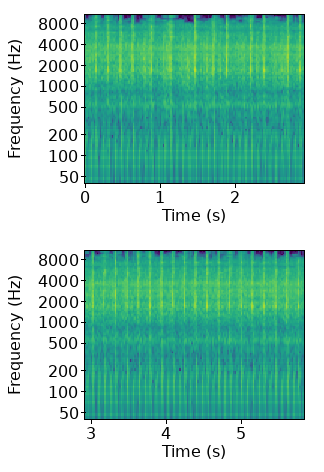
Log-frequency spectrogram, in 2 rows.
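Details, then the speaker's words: Predator 6.5 hp clone single-cylinder on a springer bike, after carburetor re-jetting and spark plug cleaning: steady pop about three beats a second with a slightly uneven, loping exhaust note that sounds like missing but isn't; idles and responds well. "yes sir I'm impressed I am impressed I uh I like to wait idols I like the way it responds"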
